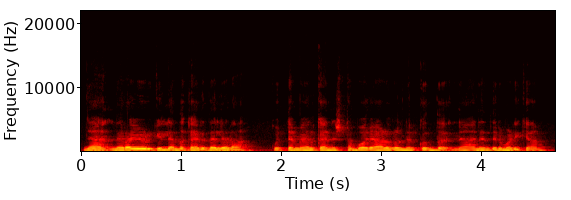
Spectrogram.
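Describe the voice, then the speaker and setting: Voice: mid-range voice, level tone, fast talker, lightly acted. A narrator voicing a fierce, defiant middle-aged strongman who taunts and threatens his enemies, read from a crime novel on a dull lo-fi recording. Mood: menacing. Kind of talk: dramatic novel reading.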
